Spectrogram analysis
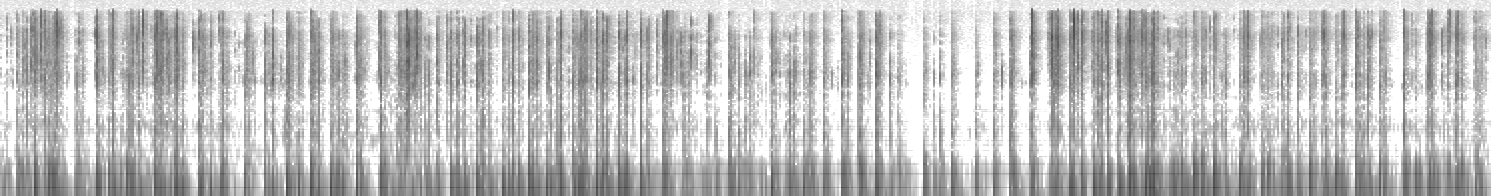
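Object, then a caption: Foil-faced bubble insulation sheet. A rectangular sheet of reflective foil bubble insulation is held in front of the mic and tapped rapidly with the fingertips. The result is a steady stream of soft, dull, low thuds with a faint crinkly edge, each dying out almost instantly.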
